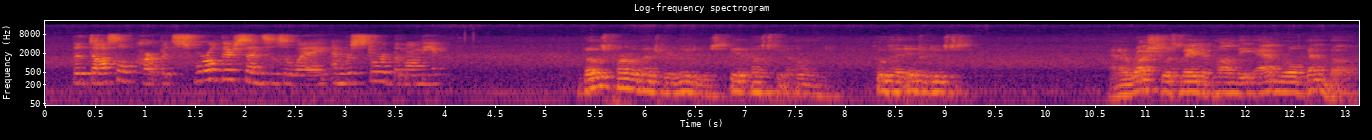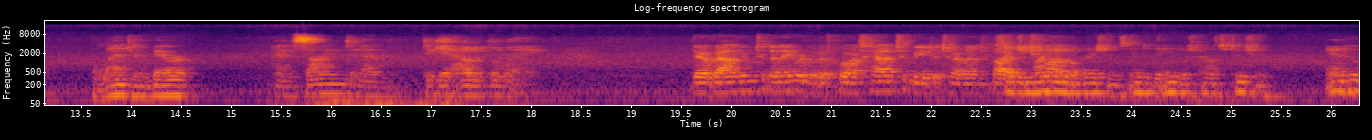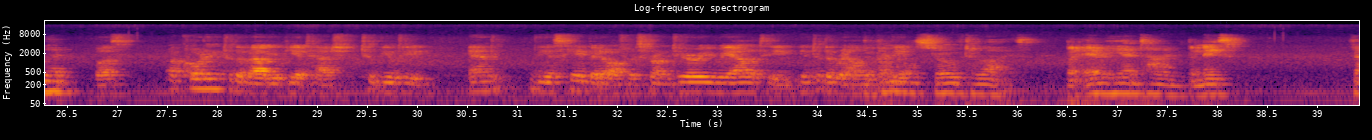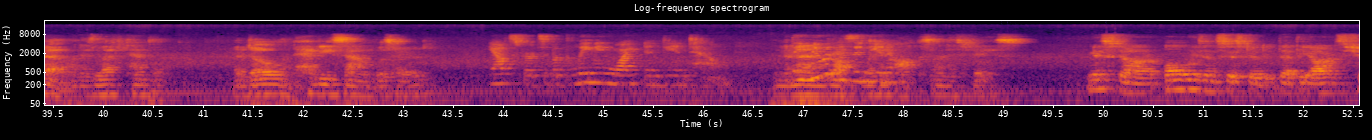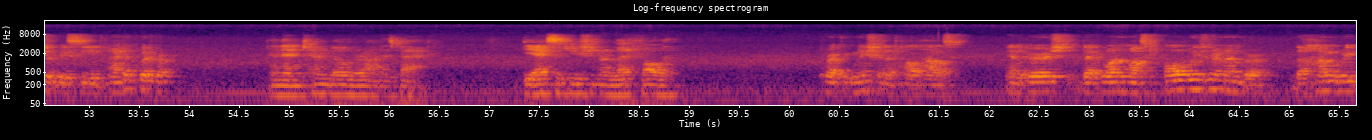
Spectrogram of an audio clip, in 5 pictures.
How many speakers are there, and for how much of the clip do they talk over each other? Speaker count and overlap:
5, about 4%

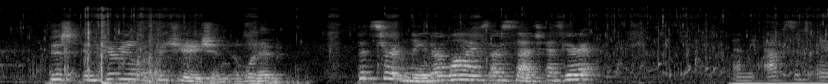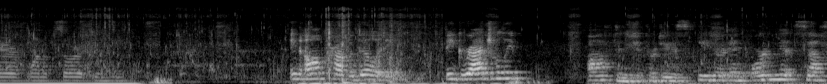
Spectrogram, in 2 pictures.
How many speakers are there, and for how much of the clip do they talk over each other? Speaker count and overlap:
4, no overlap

